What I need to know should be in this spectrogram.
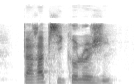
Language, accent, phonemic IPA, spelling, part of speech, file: French, France, /pa.ʁap.si.kɔ.lɔ.ʒi/, parapsychologie, noun, LL-Q150 (fra)-parapsychologie.wav
- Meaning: parapsychology (study of that which cannot yet be explained)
